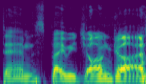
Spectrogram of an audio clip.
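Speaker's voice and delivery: normal talking voice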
